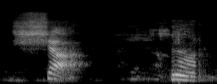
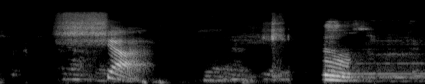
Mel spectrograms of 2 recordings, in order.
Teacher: bila nak sebut huruf shin, okey, kita punya tengah-tengah lidah tu dia naik ke atas. Sya. Kita sebut dengan dia punya tempo tu perlahan, slow mo.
